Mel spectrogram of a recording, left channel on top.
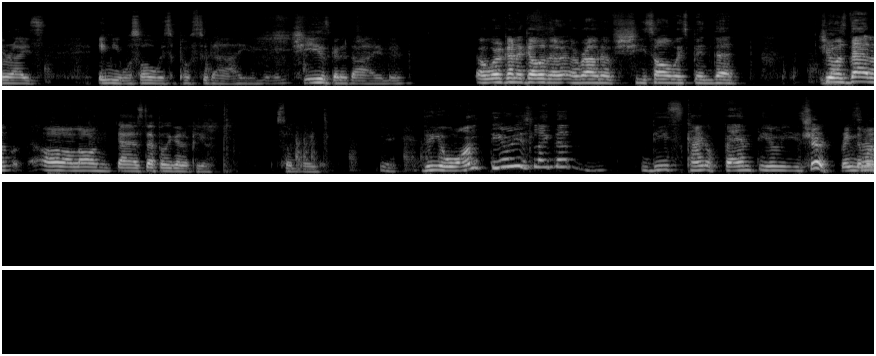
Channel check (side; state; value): right; silent; 57 dB below the other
